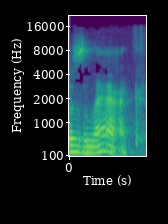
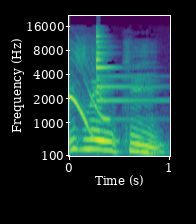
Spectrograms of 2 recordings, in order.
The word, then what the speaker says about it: snack: she is such a Snack e Gente pelo amor de Deus pelo amor do meu filho que eu já tenho não é Snake tá cuidado com a pronúncia independente do significado Snake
